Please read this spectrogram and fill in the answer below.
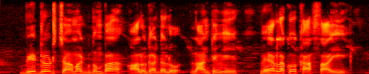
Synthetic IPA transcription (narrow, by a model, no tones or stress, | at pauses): biːʈɾuʈt͡ʃaːmɐɡd̪umpɐaːluɡɐɖːɐlulaːɳʈiʋi | ʋeːɾlɐkukaːst̪aːji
